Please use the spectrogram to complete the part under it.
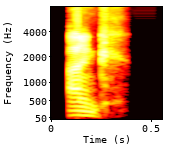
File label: "ankh", British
